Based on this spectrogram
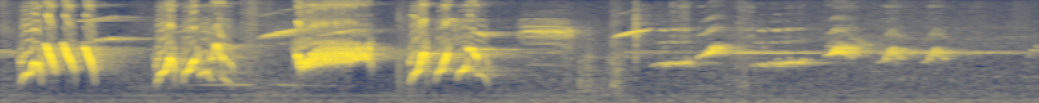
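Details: White-rumped shama singing its fighting song: clustered bursts of chattering and buzzy notes, then softer, lower warbled whistles that fade out.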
